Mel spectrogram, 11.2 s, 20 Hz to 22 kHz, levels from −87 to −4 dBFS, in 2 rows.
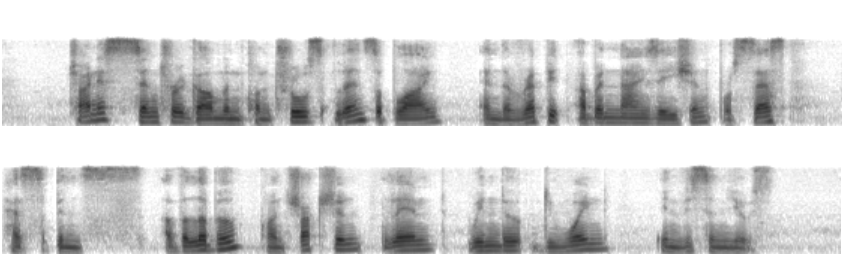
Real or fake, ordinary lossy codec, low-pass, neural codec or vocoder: fake; Opus, 64 kbps; 7.2 kHz; codec, 16 kHz, 1.1 kbps, Voila-Tokenizer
